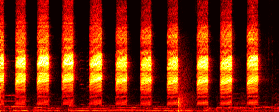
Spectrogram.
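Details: Long-tailed shrike calling in a regular run of ten loud, grating broadband bursts about two per second, with a soft low tone and a brief click in the background.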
